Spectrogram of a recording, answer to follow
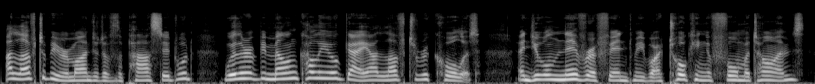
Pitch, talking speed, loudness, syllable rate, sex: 210 Hz, 215 wpm, -18 LUFS, 6.0 syllables/s, female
